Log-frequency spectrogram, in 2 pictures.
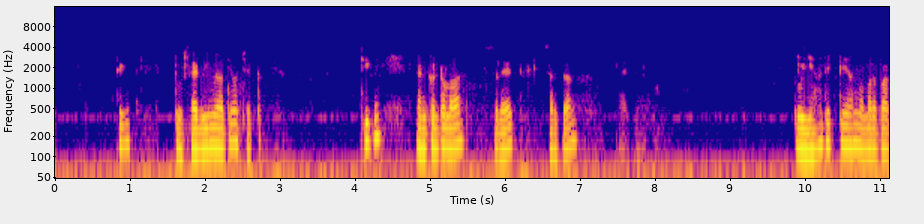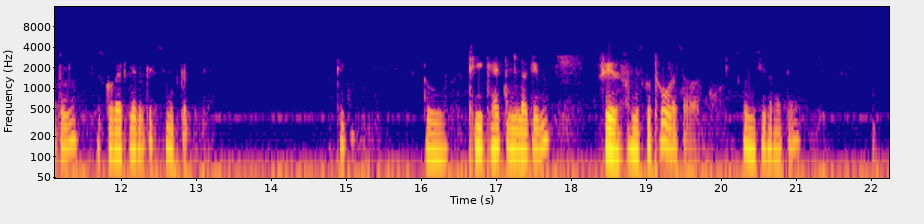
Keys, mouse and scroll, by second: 1.2 ctrl+space, 2.6 scroll up 1, 3.0 shift+middle click, 5.0 ctrl+r, 5.5 ctrl+r, 5.7 ctrl+r, 5.8 ctrl+r, 5.9 ctrl+r, 6.1 ctrl+click, 6.2 ctrl+r, 6.5 click, 9.9 ctrl+space, 10.7 middle click, 11.3 Tab, 11.7 right click, 12.1 click, 12.7 middle click, 13.9-14.3 scroll down 2, 14.0 middle click, 16.0 Tab, 16.4 scroll up 1, 17.2 ctrl+space, 18.5 click, 20.3 shift+middle click, 20.8 shift+middle click, 21.3 shift+middle click, 21.7 scroll down 1.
